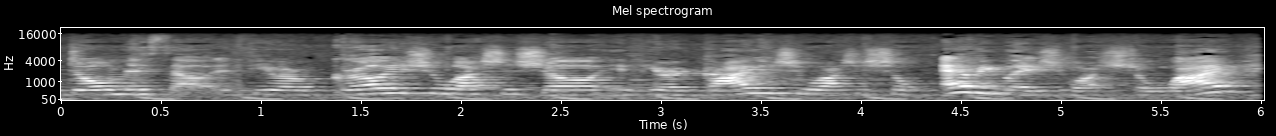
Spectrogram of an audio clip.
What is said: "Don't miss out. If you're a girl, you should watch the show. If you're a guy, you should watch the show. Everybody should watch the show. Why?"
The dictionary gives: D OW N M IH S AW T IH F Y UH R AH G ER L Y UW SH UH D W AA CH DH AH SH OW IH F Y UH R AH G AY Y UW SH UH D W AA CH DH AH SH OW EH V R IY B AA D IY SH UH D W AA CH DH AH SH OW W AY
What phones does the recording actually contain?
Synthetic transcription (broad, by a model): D OW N M IH S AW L IH F Y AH R AH G ER L Y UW SH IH D W AA CH DH AH SH OW IH F Y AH R AH G AY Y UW SH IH D W AA CH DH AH SH OW EH V R IY B AA D IY SH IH D W AA CH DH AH SH OW W AY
